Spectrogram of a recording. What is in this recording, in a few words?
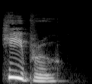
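"hebrew", British English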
